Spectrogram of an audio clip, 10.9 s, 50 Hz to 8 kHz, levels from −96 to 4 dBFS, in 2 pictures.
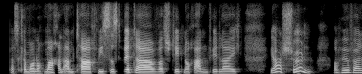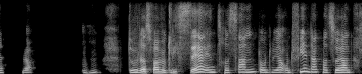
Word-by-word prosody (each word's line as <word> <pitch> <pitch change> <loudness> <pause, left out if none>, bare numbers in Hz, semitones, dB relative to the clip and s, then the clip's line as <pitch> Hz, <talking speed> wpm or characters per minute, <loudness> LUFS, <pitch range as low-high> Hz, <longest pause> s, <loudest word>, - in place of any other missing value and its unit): Was - - -10
kann 185 - -3
man 170 -1 -1
noch 165 +1 -5
machen 190 +2 +1
am 180 +1 0
Tag? 180 0 +5
Wie 180 - -1
ist 180 +1 -2
das 180 0 -1
Wetter? 185 -2 +6
Was 175 0 -4
steht 175 0 -5
noch 175 0 -6
an 185 +2 0
vielleicht? 175 -1 -6 0.4
Ja, 320 0 0
schön. 290 - -3 0.3
Auf 205 +1 -9
jeden 245 +1 -2
Fall, 225 -1 -3 0.3
ja - - -11 0.7
mhm. 220 +2 -14 0.4
Du, 235 +3 -1
das 175 -6 +1
war 190 -1 +5
wirklich 195 -2 -4
sehr 270 +9 +5
interessant 265 +3 -5
und 250 0 -5
ja 250 0 -4
und 230 0 -8
vielen 320 +1 0
Dank 275 0 -4
mal 250 -1 -6
zu 245 0 -1
hören, 250 0 0
205 Hz, 205 wpm, -22 LUFS, 180-250 Hz, 0.7 s, Wetter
